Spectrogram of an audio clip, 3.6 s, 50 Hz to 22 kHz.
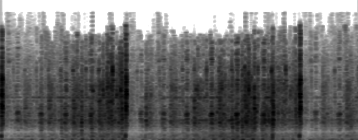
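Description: A small vintage hit-and-miss engine chugs at an outdoor engine rally, driving a water pump through a 4-inch canvas belt, with a close, rapid, regular thumping beat and mechanical clatter.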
